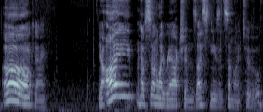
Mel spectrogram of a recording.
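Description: A man's voice: medium pitch, big pitch swings, a little slow, slight background noise. A man chatting casually as he plays a game on a livestream. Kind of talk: casual livestream gameplay chat and reading along.

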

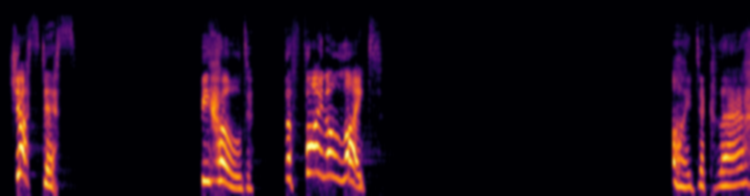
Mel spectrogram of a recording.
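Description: A woman voicing a devout young female warrior in an anime-style game, gentle and solemn, speaking formally and with measured earnestness. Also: very high voice, dry recording, clean studio sound, exaggerated voice. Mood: fierce, commanding.

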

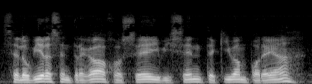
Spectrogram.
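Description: Guy acting as a resolute mexican rural detective in a radio soap, mellow dark voice, very dry sound, keeps pressing with questions. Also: lowish voice, fairly even intonation, quick pace, no room sound, close to an everyday voice. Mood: pressing, suspicious. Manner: rustic country speech, insistent questioning. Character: stern rural detective, a father, probing and resolute. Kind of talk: old-time radio drama acting.

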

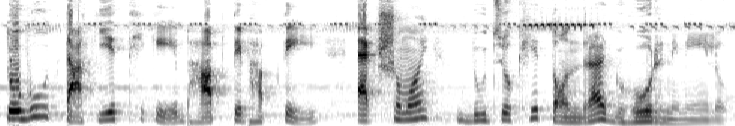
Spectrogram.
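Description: A man's voice: medium pitch, very animated, measured pace, slight background noise. A man narrating a scripted horror story as a storyteller, in a dramatic style.

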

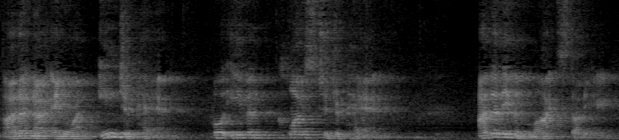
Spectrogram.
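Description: A man in his thirties with an Australian accent, giving a prepared, measured speech at a podium in a large auditorium. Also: mid-range voice, lively intonation, sharp tone, recorded from a distance, slight background noise. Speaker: alumni speaker. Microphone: podium mic, filmed from far back in the hall. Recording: echoey hall recorded from afar.

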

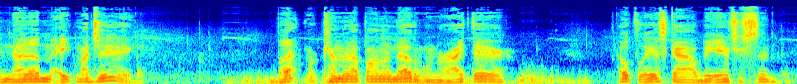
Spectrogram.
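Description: Middle-aged man, mid-range pitch, casual enthusiastic fishing commentary, folksy, noisy open-air boat recording. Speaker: fishing vlogger. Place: outdoors on a small open boat on a lake. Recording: clear outdoor wind and boat noise.

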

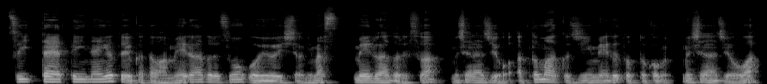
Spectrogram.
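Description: A man with a very deep voice hosts a podcast. He speaks in a casual, conversational way as he explains things and makes announcements to listeners. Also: darkish tone. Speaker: podcast host.

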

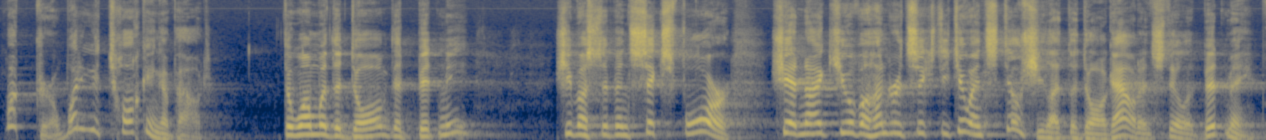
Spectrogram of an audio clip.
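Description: A man reading a story, voicing a demanding, sharp-tongued wife with an emphatic, incredulous manner. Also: fairly high pitch, very animated, a little fast, few pauses, breathy edge, heavily acted. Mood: exasperated. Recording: reverberant hall with long echo.

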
